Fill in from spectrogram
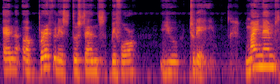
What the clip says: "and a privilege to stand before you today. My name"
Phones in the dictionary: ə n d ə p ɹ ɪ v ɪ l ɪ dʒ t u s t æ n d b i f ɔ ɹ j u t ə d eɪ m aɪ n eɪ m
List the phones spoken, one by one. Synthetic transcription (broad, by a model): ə n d ə b ɹ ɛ f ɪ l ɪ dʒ t u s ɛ n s b i f ɔ ɹ j u t ə d eɪ m aɪ n eɪ m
